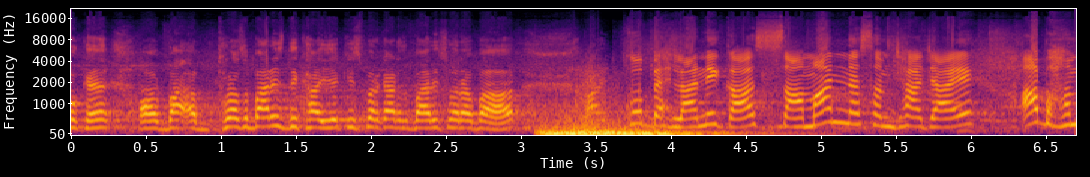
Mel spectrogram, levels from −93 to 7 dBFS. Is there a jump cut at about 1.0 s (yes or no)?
no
